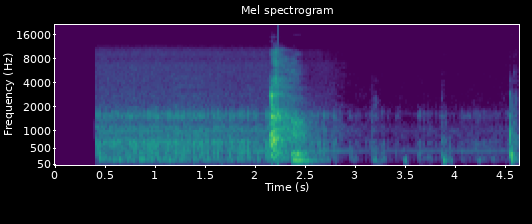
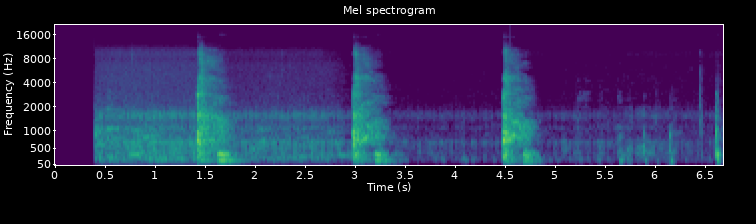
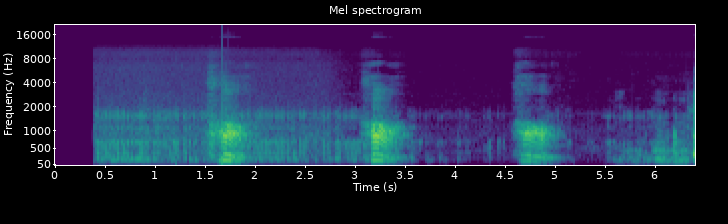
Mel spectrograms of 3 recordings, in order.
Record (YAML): cough_length: 4.6 s
cough_amplitude: 32767
cough_signal_mean_std_ratio: 0.32
three_cough_length: 6.7 s
three_cough_amplitude: 32768
three_cough_signal_mean_std_ratio: 0.36
exhalation_length: 6.4 s
exhalation_amplitude: 32761
exhalation_signal_mean_std_ratio: 0.37
survey_phase: beta (2021-08-13 to 2022-03-07)
age: 65+
gender: Male
wearing_mask: 'No'
symptom_none: true
smoker_status: Never smoked
respiratory_condition_asthma: false
respiratory_condition_other: false
recruitment_source: REACT
submission_delay: 4 days
covid_test_result: Negative
covid_test_method: RT-qPCR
